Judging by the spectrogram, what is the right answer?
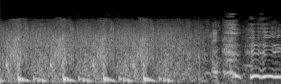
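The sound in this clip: Rhythmic splashing of water from someone swimming fast, four evenly spaced strokes about every half second, followed by a voice at the end.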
